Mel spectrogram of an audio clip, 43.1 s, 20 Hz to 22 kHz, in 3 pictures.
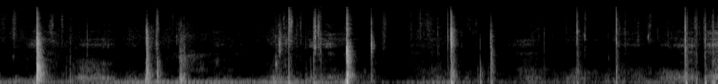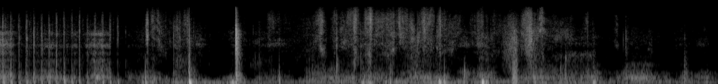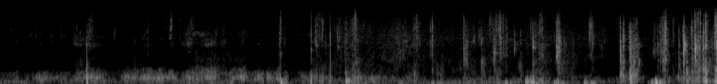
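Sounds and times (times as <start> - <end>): skin rubbing: 13.7 - 18.0, 19.7 - 25.6.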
